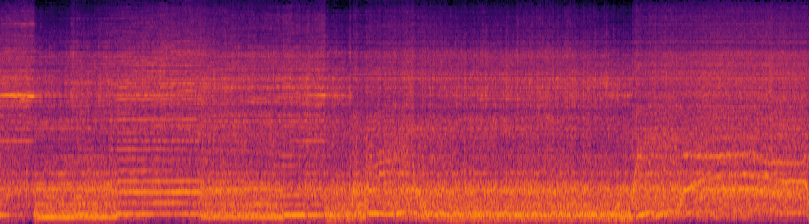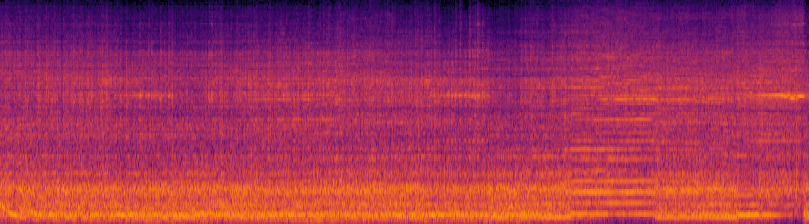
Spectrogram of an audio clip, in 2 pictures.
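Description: Live noise music played on electronics and effects: a loud, harsh, continuous wash of distorted sound over low droning tones that cut in and out. Near the middle, wavering pitch sweeps rise and fall in arcs.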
